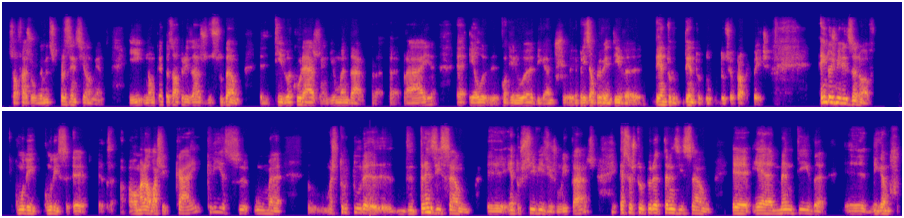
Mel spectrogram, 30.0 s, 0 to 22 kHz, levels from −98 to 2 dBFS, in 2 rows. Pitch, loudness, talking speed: 120 Hz, -26 LUFS, 140 wpm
